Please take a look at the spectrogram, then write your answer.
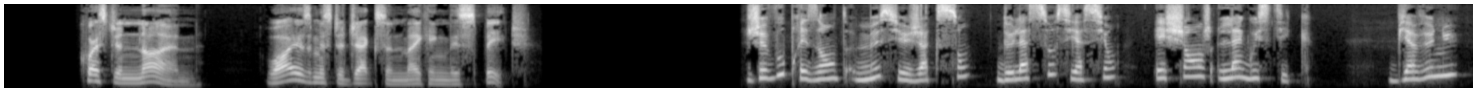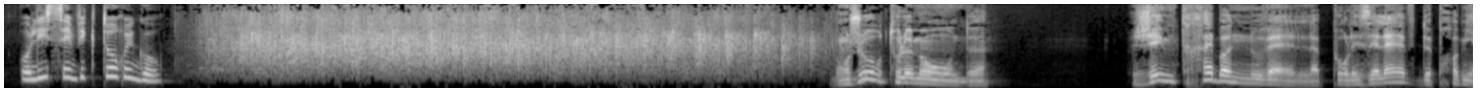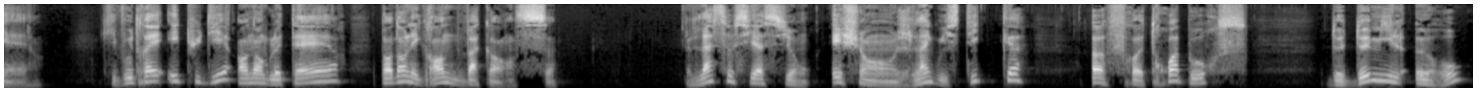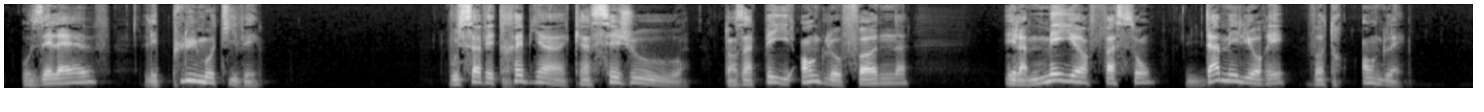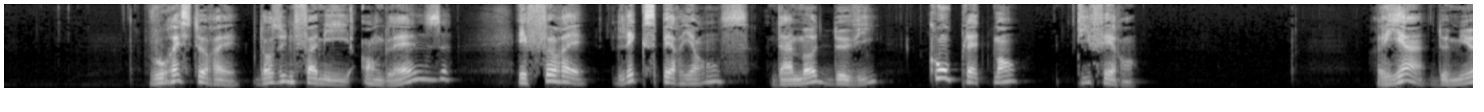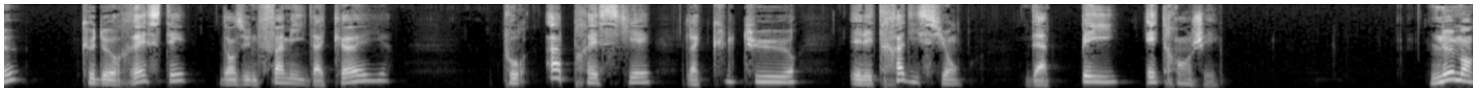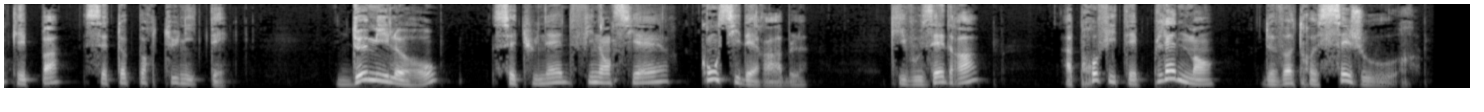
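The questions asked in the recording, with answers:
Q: Why is Mr. Jackson making this speech?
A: To announce three 2000-euro scholarships for students to study in England during the summer holidays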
